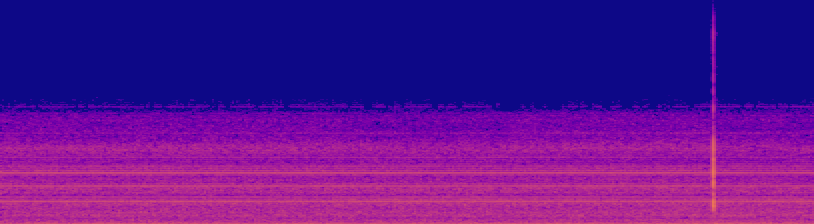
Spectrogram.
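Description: Steady low electrical hum and hiss with faint high steady tones, the recording's background noise, broken by one short click near the end.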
